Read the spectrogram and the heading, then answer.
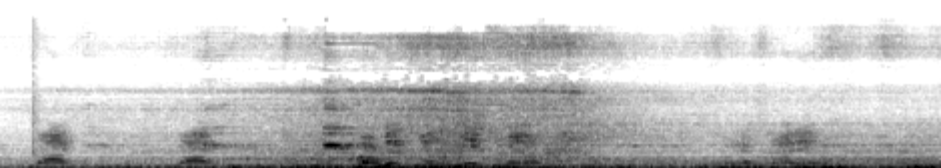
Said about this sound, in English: Express train.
